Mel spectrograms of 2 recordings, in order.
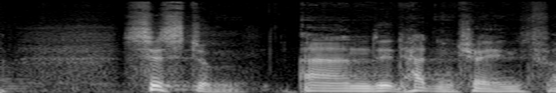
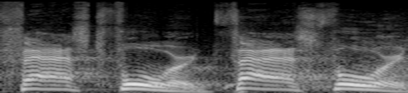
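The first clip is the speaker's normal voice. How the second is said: high, swooping mock crowd calling out together; 9 semitones higher, 4 dB louder than usual. Retelling how a cinema audience reacted when kissing started: imitating an audience shouting. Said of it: "half the audience just shouted out".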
